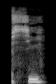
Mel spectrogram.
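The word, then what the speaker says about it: ψ: Se prononce psi.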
